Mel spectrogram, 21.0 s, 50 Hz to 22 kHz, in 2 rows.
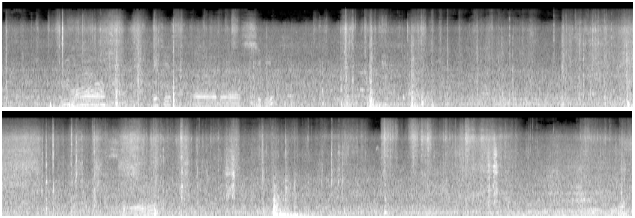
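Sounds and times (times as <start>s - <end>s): plastic wrap crinkling: 8.0s - 19.4s
foam and cardboard knocking: 14.7s - 18.0s.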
